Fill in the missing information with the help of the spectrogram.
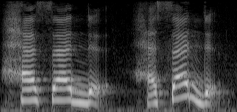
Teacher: Dalnya awalnya fathah, karena berhenti jadi sukun, maka dia dibaca qalqalah kubro atau dibaca pantulannya besar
